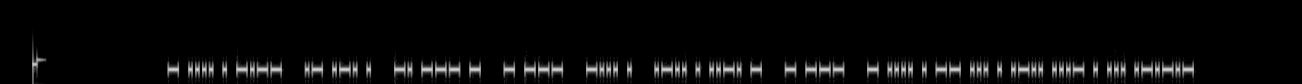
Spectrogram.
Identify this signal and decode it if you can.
Morse code, heard as a keyed tone, about 36 wpm, 700 Hz. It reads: THEY ARE NOT TO BE LEFT TO THEMSELVES.
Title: Sentences from Top 1000 Words - Review Part 5 - 35wpm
